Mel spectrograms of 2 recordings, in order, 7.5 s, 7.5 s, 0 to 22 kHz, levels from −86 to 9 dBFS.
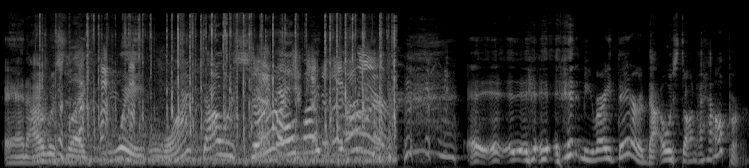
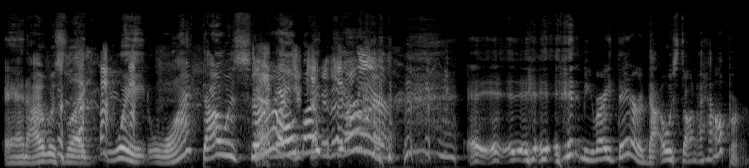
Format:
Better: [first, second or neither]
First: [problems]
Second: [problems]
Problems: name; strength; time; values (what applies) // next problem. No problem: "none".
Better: second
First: keyboard typing; loud; until 4 s; peak level with the speech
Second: none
